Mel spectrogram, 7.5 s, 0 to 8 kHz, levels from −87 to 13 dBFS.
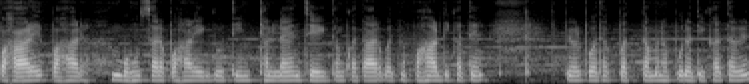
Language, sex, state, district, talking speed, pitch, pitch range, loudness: Chhattisgarhi, male, Chhattisgarh, Sukma, 210 wpm, 155 Hz, 150-155 Hz, -21 LUFS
